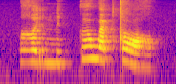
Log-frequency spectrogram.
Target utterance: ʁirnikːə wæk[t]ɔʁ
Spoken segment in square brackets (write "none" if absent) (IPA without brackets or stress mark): t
